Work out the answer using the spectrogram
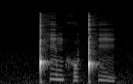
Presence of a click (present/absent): present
